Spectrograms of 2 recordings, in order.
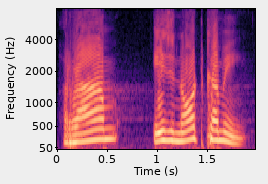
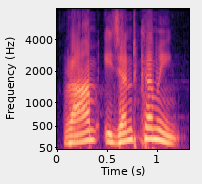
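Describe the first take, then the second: First: 'Is not' is said as two full words. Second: 'Is not' is shortened into one word.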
